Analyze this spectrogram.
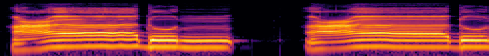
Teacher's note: عین کو کھینچ کر پڑھیں گے، الف مدہ ہے، مد اصلی ہے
